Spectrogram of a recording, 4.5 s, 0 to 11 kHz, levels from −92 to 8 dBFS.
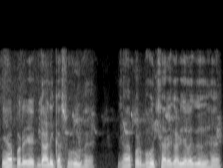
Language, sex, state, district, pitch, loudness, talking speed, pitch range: Hindi, male, Jharkhand, Palamu, 130 Hz, -15 LUFS, 200 wpm, 120-145 Hz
